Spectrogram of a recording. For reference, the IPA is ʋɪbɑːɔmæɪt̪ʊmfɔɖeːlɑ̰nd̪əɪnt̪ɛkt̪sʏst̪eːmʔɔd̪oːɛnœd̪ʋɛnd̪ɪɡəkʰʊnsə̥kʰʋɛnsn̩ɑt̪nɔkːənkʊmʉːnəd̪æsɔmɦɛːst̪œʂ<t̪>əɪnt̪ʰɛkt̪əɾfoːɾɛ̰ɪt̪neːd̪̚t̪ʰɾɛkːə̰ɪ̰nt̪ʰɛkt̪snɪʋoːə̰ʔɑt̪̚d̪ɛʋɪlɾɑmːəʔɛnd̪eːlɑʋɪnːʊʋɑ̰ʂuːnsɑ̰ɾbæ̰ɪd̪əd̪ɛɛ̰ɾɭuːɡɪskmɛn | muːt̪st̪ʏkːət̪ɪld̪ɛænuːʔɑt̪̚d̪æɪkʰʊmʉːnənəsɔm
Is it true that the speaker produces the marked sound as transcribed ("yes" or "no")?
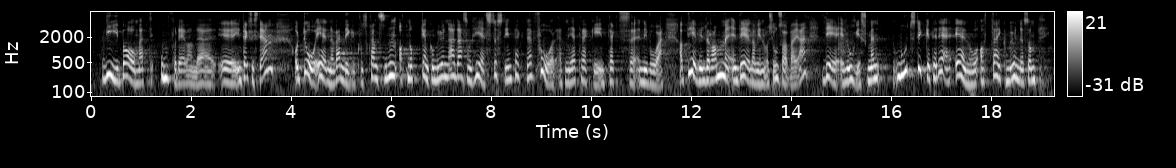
yes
